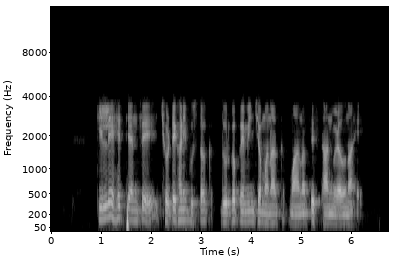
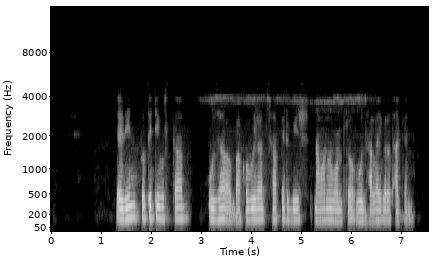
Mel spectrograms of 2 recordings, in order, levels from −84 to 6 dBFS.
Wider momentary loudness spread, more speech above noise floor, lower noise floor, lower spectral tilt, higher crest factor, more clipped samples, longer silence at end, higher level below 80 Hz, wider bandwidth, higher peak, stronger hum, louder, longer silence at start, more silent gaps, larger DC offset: second, 7 LU vs 10 LU; second, 49 dB vs 54 dB; first, -77 dBFS vs -73 dBFS; second, -10 dB/octave vs -12.5 dB/octave; about the same, 22 dB vs 18 dB; neither; first, 0.55 s vs 0.3 s; first, -50 dBFS vs -58 dBFS; about the same, 4.1 kHz vs 4.2 kHz; second, -8 dBFS vs -2 dBFS; neither; second, -28 LUFS vs -19 LUFS; second, 0.95 s vs 1.3 s; neither; neither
